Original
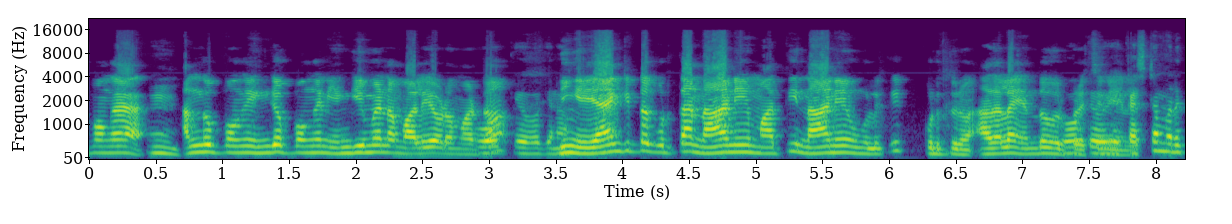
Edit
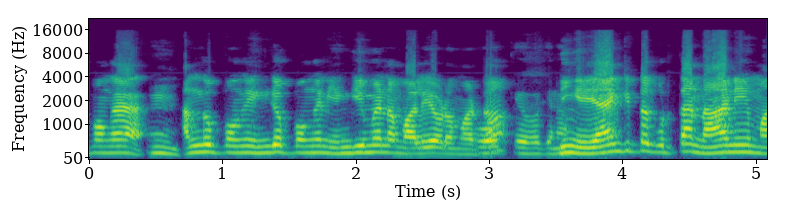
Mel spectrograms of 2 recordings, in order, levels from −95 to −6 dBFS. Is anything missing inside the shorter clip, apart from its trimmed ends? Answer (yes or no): no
